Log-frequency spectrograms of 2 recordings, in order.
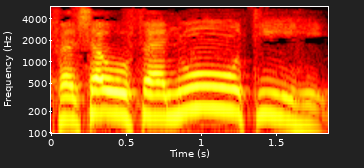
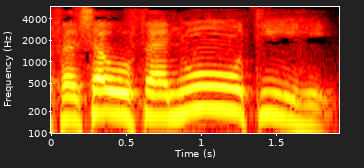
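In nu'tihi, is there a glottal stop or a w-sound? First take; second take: w-sound; w-sound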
